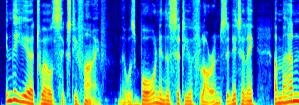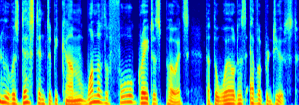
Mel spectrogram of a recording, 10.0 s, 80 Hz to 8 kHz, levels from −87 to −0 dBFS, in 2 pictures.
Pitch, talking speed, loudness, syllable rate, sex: 120 Hz, 210 wpm, -20 LUFS, 5.7 syllables/s, male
